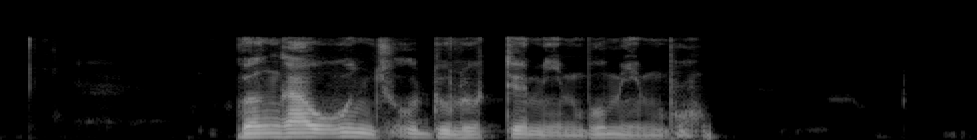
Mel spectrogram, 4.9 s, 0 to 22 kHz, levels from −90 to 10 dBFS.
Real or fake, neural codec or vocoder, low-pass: fake; codec, 16 kHz, 4 kbps, X-Codec, HuBERT features, trained on LibriSpeech; 7.2 kHz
